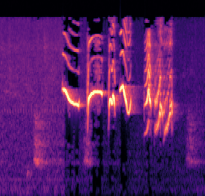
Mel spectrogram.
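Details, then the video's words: Female Oriental magpie-robin voicing song to rouse a male: long downslurred and level whistles, short twisting notes, then a harsh buzzy chatter, with faint low sounds before and after. "Chòe than mái HUÝT KÈM THÚC TRỐNG kích trống căng lửa"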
